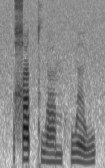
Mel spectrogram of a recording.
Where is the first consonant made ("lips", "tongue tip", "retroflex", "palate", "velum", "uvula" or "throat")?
velum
